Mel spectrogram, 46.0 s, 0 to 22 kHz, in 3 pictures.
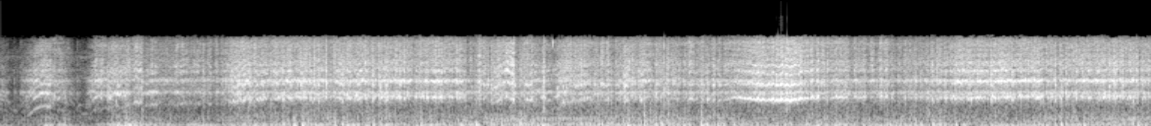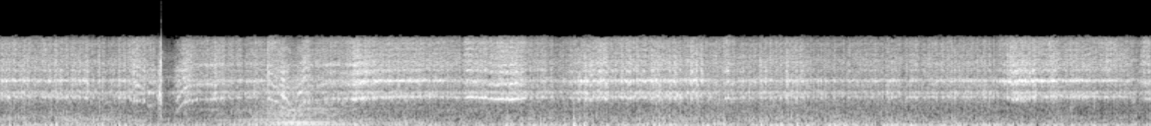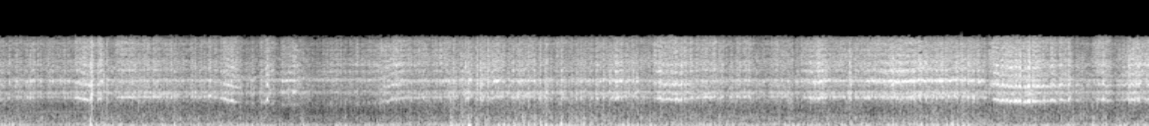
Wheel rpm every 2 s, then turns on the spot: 70, 180, 220, 170, 220, 230, 220, 230, 170, 170, 230, 220, 230, 230, 230, 230, 220, 180, 220, 230, 230, 220, 200.
none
